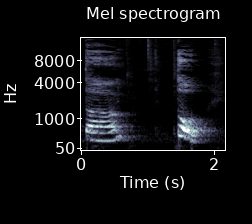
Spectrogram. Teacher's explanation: Na palavra tanto, o N não é pronunciado.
